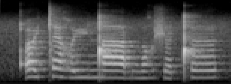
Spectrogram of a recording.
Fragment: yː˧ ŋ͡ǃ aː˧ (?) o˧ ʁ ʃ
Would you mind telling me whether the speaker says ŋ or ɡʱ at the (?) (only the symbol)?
ɡʱ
